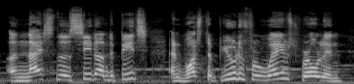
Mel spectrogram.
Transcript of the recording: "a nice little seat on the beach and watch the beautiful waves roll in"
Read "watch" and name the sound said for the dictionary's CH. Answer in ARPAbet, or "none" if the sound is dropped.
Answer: S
